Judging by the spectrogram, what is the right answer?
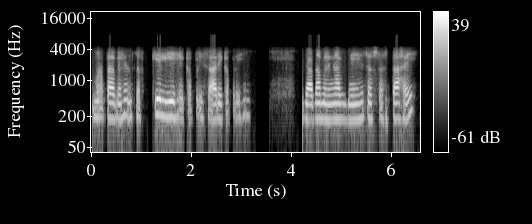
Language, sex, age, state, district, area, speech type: Hindi, female, 30-45, Uttar Pradesh, Jaunpur, rural, conversation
